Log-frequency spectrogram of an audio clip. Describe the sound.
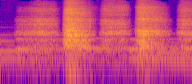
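Heavy, rapid panting, with about four loud breaths in two seconds, strong inhales alternating with softer exhales in a steady, labored rhythm, of someone out of breath while climbing Gajisan mountain in Eonyang, South Gyeongsang Province, South Korea, with a hiking club.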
